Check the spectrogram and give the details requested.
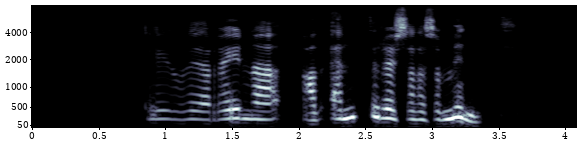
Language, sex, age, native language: Icelandic, female, 40-49, Icelandic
